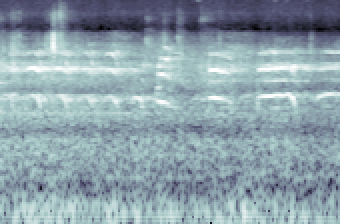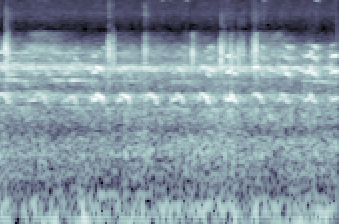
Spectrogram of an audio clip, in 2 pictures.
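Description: Birds calling, a string of short repeated cries: a few scattered calls at first, then a quick regular series of about three a second.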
